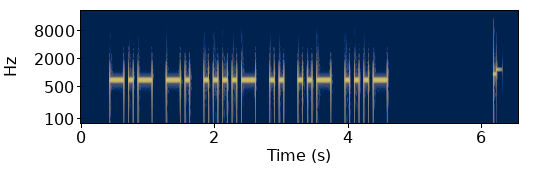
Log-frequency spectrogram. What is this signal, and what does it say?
Morse code, heard as a keyed tone, about 17 wpm, 700 Hz. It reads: KN4IUV
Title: USA Call Signs Repeated 3x 17wpm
